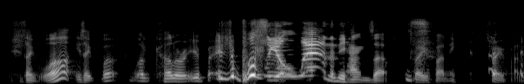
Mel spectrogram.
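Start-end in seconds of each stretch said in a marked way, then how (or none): 1.0-3.1 very high, nervous voice, swooping and rising. Retelling a scene where a nervous man phones a woman: imitating a nervous caller. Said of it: "he's so nervous".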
